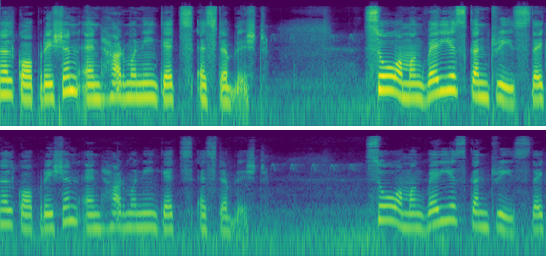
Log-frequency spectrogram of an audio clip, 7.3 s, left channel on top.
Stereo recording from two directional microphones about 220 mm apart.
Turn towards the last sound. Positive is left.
turn(degrees=50)  # may be behind; listen again after turning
